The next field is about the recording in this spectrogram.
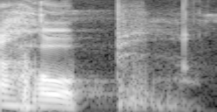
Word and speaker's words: hope: Outro exemplo é a palavra hope. Hope. Hope, é mesma coisa. O E do final não é pronunciado, né? Não, é, não tem som, sai só ar, mas não sai vibração na garganta.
